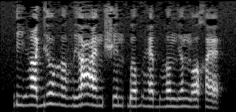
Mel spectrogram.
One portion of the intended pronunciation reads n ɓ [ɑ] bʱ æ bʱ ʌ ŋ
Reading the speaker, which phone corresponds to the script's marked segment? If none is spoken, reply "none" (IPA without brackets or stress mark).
ʌ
